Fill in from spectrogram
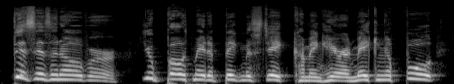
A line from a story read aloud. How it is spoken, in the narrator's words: Xandar from behind them screams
